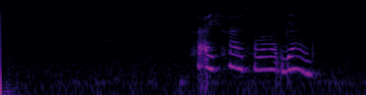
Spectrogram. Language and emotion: Russian, positive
